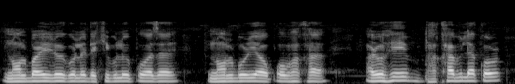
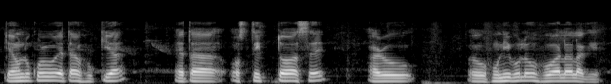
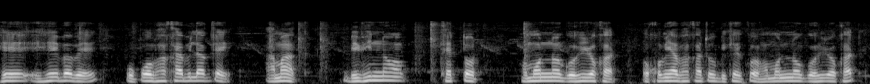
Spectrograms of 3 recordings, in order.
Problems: none marked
